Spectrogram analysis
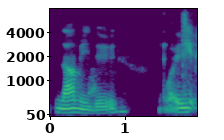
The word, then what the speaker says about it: Nami: It's Nami, dude. Why are you Dude, pronouncing these why are champions you so coming weirdly?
